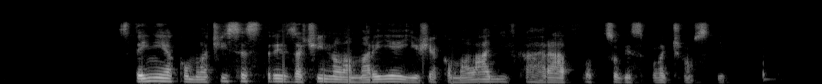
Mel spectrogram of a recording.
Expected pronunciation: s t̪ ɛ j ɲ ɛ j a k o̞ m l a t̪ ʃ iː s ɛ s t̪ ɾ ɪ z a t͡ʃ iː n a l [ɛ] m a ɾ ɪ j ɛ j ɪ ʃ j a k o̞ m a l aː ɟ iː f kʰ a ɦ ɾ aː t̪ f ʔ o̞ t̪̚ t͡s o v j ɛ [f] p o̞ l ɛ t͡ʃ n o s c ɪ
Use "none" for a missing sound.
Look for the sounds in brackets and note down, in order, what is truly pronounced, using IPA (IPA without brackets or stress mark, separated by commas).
a, s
